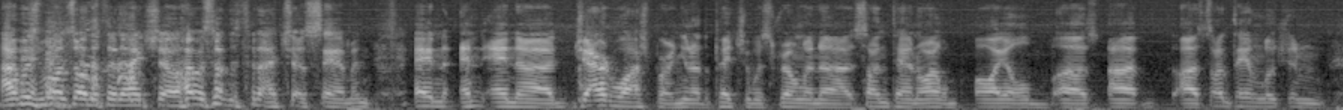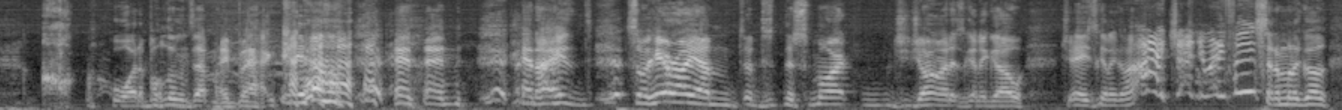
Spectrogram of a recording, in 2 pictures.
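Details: Adult male comedian telling a story in an interview; his stuttering is stated to be genuine, not an act; stuttering.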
